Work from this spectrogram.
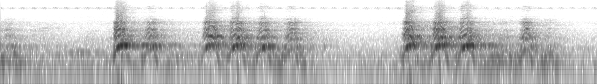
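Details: Angry dog barking loudly: rapid bursts of sharp barks, one single bark then a run of four and later three more in quick succession, over low steady hum and a faint high tone.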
